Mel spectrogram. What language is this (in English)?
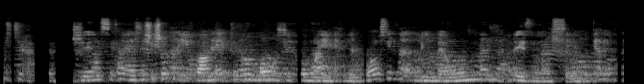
Slovenian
